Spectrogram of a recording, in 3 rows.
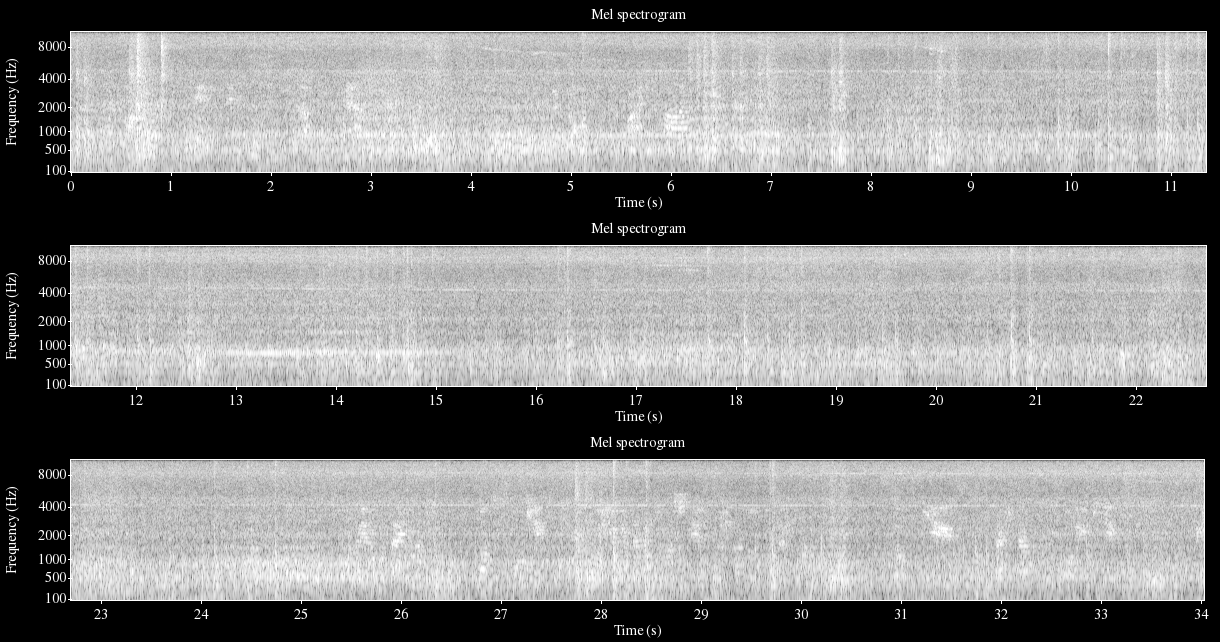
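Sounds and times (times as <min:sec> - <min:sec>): rail-joint clicks: 0:00.0 - 0:01.1
train wheels rumbling on rail: 0:00.0 - 0:34.0.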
